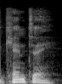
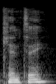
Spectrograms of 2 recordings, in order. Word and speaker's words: Kente: It's like Clark Kent, like say Kente. Kent, like Kente.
